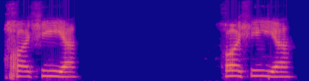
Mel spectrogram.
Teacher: here ya has appeared as a consonant and not as a long vowel, because it has its own short vowel on its head.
